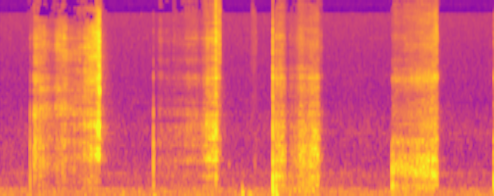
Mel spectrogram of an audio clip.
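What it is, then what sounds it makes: Cardboard glove box, scratched. A fingernail scratches across the surface of a small, hollow cardboard box of latex gloves with the gloves still inside. It makes separate bursts of dry, raspy scraping with a papery, hollow tone, separated by quiet gaps with a faint low background hum.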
